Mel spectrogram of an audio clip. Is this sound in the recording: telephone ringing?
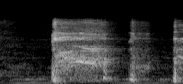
no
